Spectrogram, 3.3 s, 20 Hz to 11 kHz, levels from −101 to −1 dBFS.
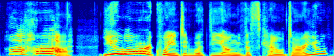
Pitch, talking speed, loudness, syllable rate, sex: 315 Hz, 195 wpm, -19 LUFS, 6.9 syllables/s, female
